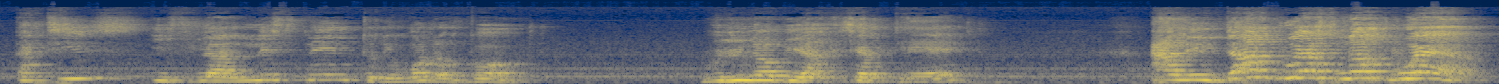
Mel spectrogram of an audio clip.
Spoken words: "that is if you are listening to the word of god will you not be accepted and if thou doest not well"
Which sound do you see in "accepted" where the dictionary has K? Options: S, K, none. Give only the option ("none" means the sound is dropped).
K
